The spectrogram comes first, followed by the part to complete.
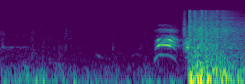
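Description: A low din with brief shouting, then, just before the end, a loud volley of musket fire from a line of soldiers.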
